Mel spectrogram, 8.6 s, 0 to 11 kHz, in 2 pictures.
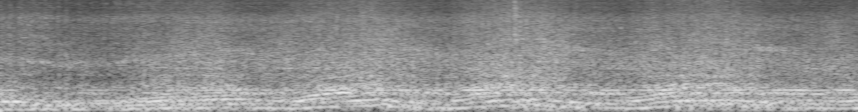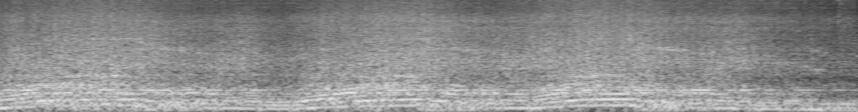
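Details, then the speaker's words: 1973 Kawasaki Z1 900 four, started with enricher after swapping plug caps to non-resistor: blipped repeatedly, revs rise and fall unevenly with a ragged note, running worse than the day before; rough, cause not confirmed. "well now it's not running as good as it did yesterday he just doesn't want to run little bit better"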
